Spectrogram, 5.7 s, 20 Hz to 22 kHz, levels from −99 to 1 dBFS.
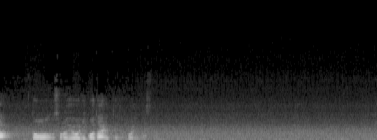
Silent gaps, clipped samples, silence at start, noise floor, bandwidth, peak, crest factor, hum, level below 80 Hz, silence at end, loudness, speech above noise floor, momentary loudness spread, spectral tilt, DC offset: none; under 0.1%; 0 s; -51 dBFS; 8.6 kHz; -10 dBFS; 24 dB; none; -72 dBFS; 0 s; -30 LUFS; 20 dB; 23 LU; -7 dB/octave; under 0.1%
